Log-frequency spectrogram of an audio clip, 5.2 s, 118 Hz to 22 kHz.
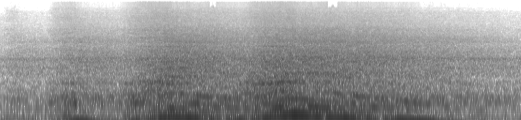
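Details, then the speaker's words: Classic Renault R16 after a low-oil-pressure, knocking-bottom-end repair without a crank regrind, oil pump primed: smooth revving through several blips, clean even note, no knock; healthy engine warming up. "the engine sounds so sweet now I might give you a little little taster of that I don't know if we'll be able to hear it up"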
